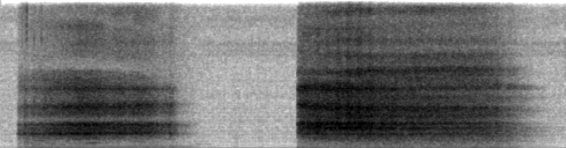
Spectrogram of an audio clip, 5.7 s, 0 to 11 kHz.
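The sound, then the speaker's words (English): Deep breathing in and out through the mouth: two long, steady breaths of airy, rushing noise, each lasting about two seconds and separated by a short quiet gap. “You want to feel that you're breathing very deeply. 3 seconds to inhale, 3 to exhale throughout your whole body. So here we go. In mouth, out mouth.”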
